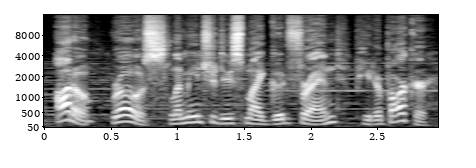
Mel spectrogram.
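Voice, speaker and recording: A young man playing an impatient, businesslike rich heir in a video game, brisk and self-assured. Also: fairly high pitch, animated, soft background music, lightly acted.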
